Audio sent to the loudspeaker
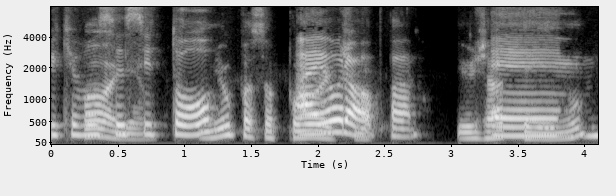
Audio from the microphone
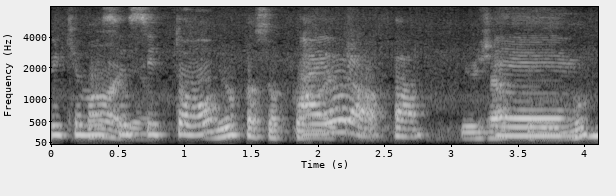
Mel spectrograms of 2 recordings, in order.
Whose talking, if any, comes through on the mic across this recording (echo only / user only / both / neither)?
echo only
